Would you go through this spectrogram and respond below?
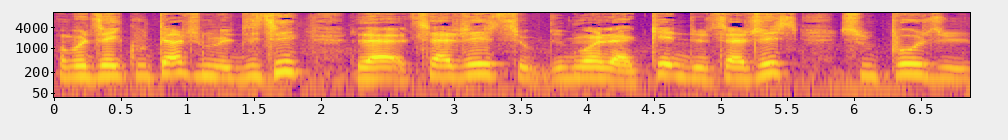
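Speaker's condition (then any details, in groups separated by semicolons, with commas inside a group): Cerebral palsy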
